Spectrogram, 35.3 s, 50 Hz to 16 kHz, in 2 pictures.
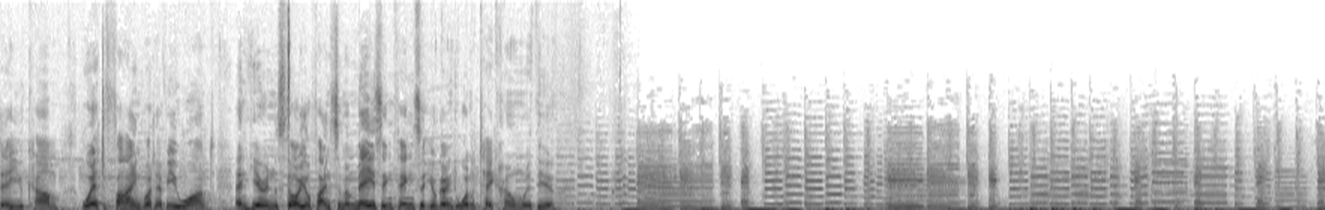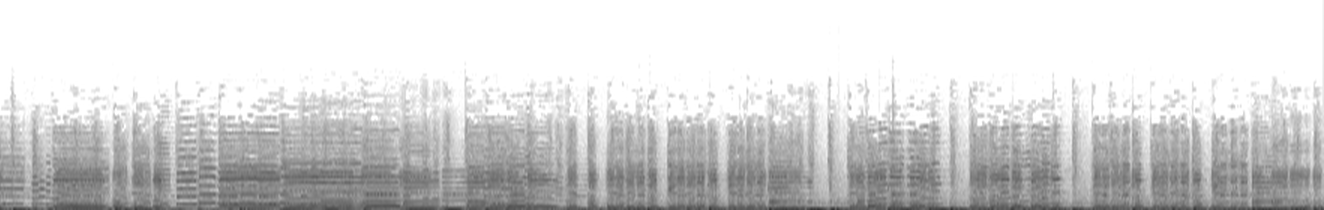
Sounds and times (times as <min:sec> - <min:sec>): Swing music: 0:00.0 - 0:35.3.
